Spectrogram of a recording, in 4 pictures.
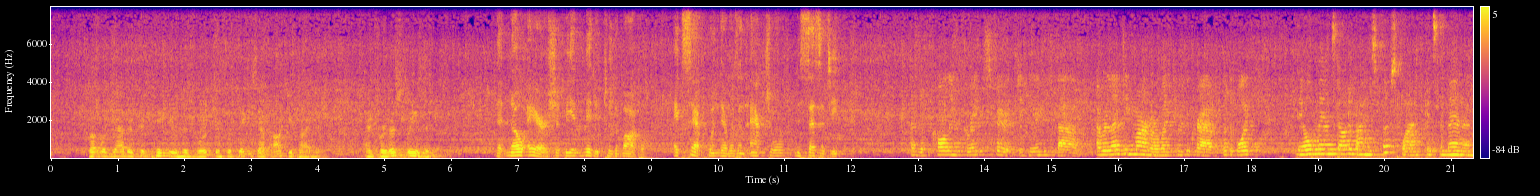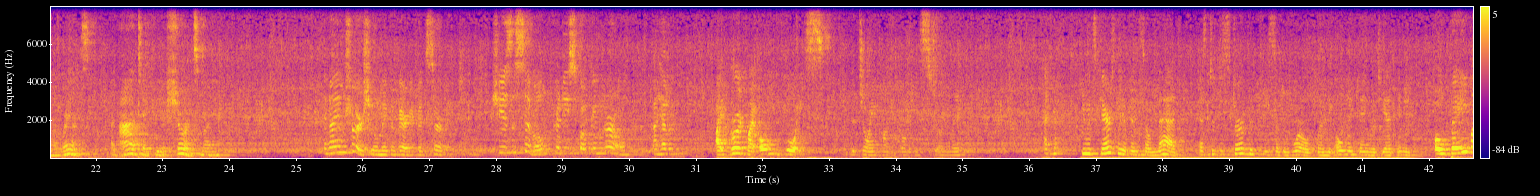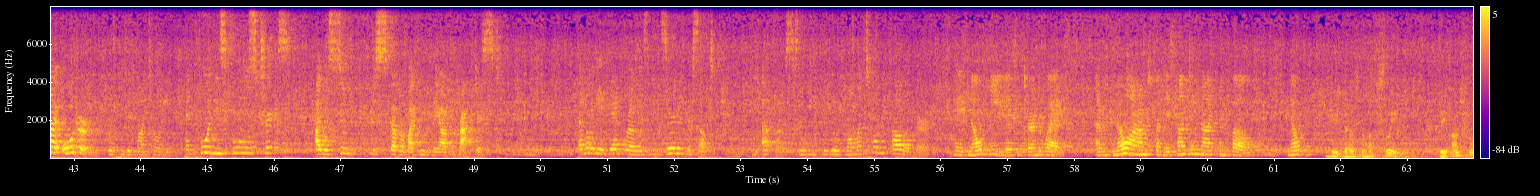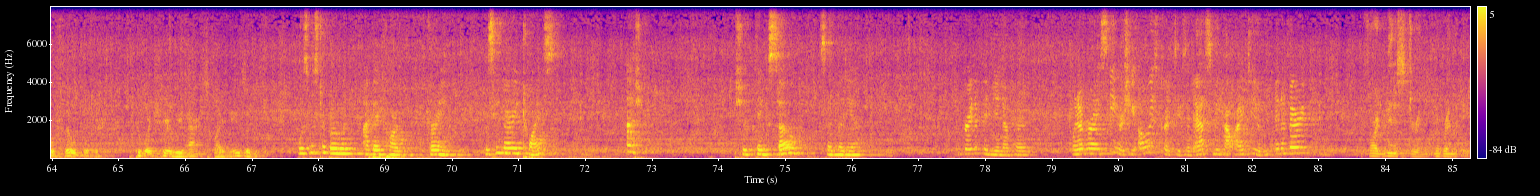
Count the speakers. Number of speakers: seven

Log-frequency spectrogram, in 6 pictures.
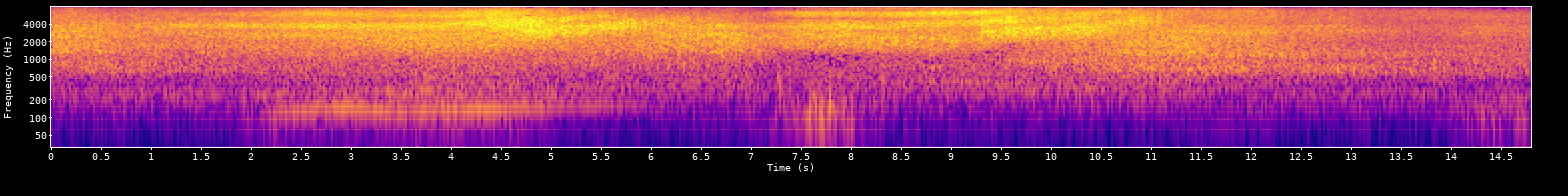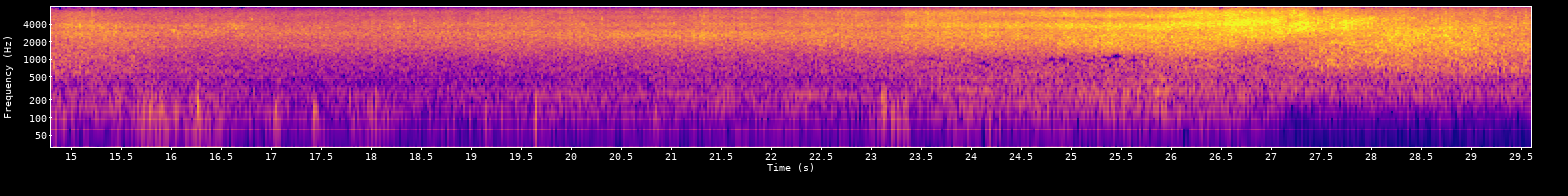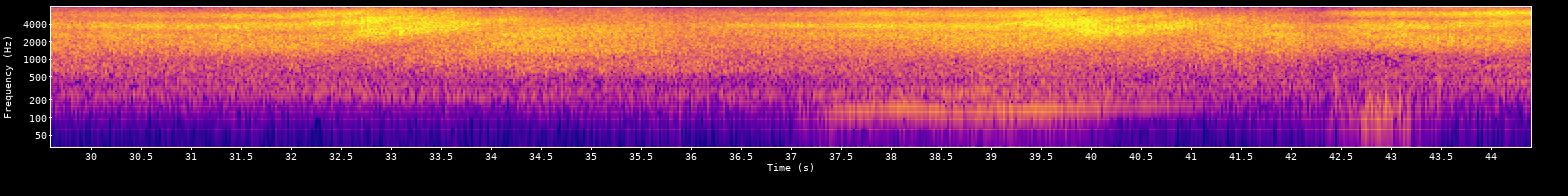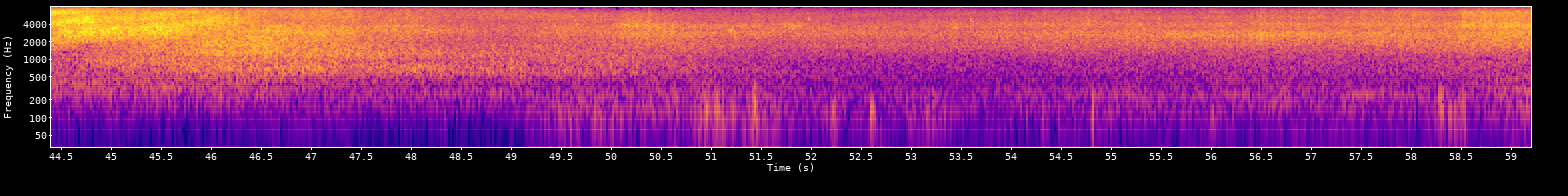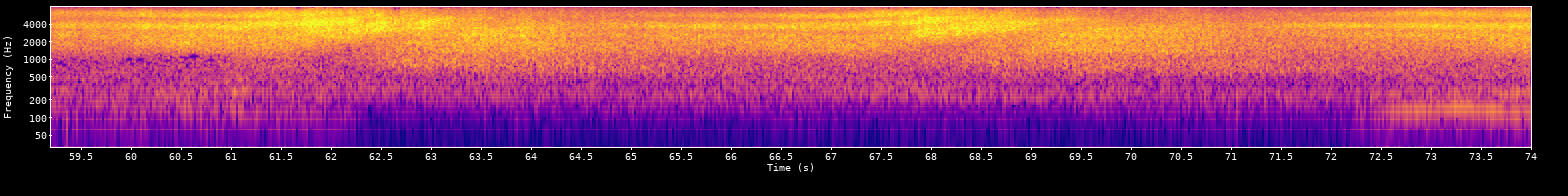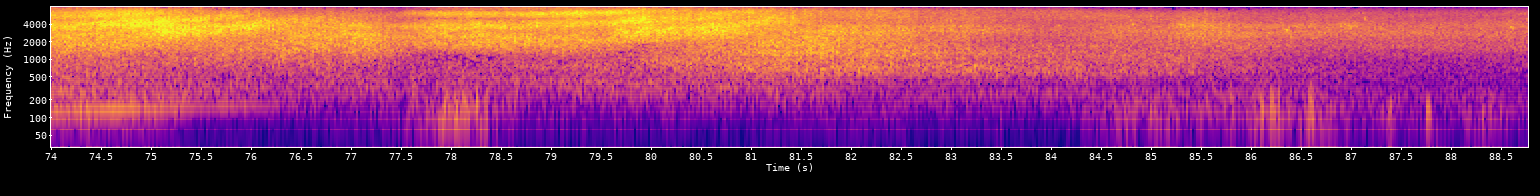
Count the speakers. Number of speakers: zero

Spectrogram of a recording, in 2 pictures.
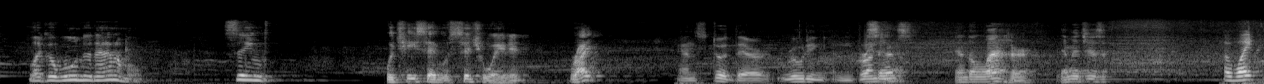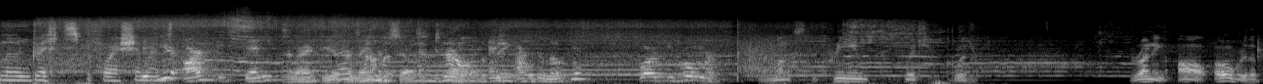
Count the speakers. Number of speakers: six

